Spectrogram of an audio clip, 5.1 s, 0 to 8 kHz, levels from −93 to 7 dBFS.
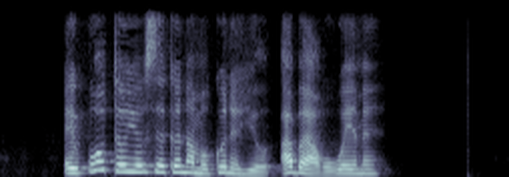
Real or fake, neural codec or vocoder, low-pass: fake; codec, 16 kHz, 0.8 kbps, ZipCodec; 7.2 kHz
